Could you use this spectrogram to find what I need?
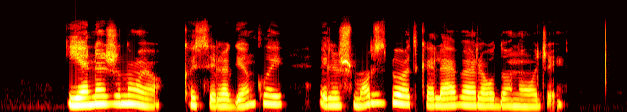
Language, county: Lithuanian, Marijampolė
